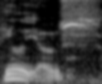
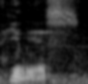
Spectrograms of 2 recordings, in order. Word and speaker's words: Helios: Apollo, Helios and Apollo, I don't want to mispronounce it in case they have some uh pagan uh people listening to the show, you know, no disrespect. Helios not Helas were but they were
